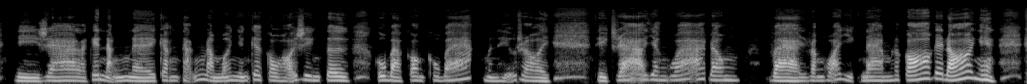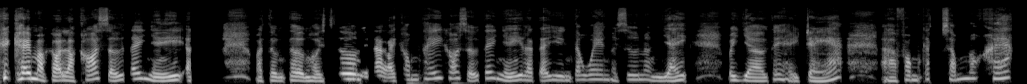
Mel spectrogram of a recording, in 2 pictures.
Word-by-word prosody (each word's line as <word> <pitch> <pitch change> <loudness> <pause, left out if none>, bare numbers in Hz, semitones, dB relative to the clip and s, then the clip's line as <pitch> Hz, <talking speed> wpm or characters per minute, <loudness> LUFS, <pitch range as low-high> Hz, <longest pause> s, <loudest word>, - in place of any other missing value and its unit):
thì 155 -2 +2
ra 175 +1 +1
là 160 - -3
cái 215 0 -1
nặng 175 -2 0
nề, 155 -1 +2
căng 175 +1 -4
thẳng 225 +6 -4
nằm 160 -1 0
ở 170 - 0
những 180 -1 -2
cái 220 - -2
câu 185 -3 -2
hỏi 165 - -1
riêng 200 -4 -1
tư 185 -1 +2 0.3
của 195 - 0
bà 170 -4 +2
con 185 +3 -2
cô 190 - -7
bác, 205 +9 0
mình 165 -3 -3
hiểu 155 +5 -5
rồi. 165 -6 0 0.5
Thiệt 170 -2 +1
ra 195 +4 +1
ở - - +3
văn 205 -3 -3
hóa 200 +1 -1
Á 245 - 0
Đông 200 -2 -1 0.3
và 165 -2 +4
văn 175 0 -2
hóa 190 +5 -1
Việt 180 -7 -5
Nam 180 0 -1
nó 210 - -4
có 215 +7 +6
cái 260 - +2
đó 245 +8 +7
nghen 220 -5 +3 0.4
cái 310 - +7
cái 270 +2 +8
mà, 265 - +7
gọi 185 -2 +5
là, 175 -2 +4
khó 225 +4 +3
xử 200 -6 -1
tế 255 +2 +1
nhị, 185 -3 +3
à, - - -3 0.6
mà 165 - -4
thường 175 -2 -3
thường 180 -3 +2
hồi 160 -2 -1 0.2
xưa 255 - +5
người 220 -7 +4
ta 210 - +3
lại 160 +1 0
không 220 -1 -7
thấy 270 +3 -3
khó 280 +1 -3
xử 290 - -4
tế 285 0 -3
nhị 195 -2 0
là 190 -3 -2
tại 175 - -2
vì 200 -1 -2
người 185 - -7
ta 210 - -4
quen 225 +1 -6
hồi 200 - -9
xưa 220 +6 -6
nó 220 0 -7 0.2
vậy, 175 +5 0 0.4
bây 195 - -1
giờ 165 -5 0
thế 235 - -5
hệ 225 -8 -5
trẻ, 155 +2 -1 0.4
à, 165 0 -3
phong 205 -1 -3
cách 245 +4 -11
sống 255 +3 -3
nó 275 0 -3
khác, 280 +4 0
190 Hz, 250 wpm, -21 LUFS, 170-220 Hz, 0.6 s, cái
